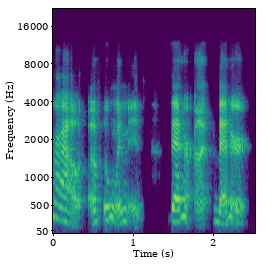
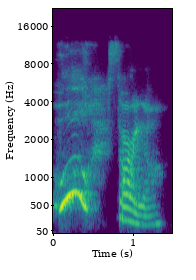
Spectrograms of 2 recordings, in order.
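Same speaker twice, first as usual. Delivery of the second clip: tearful whew; 2 semitones higher than usual. Real, not acted. Leader apologizes to her team while crying, tearful exhale. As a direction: catch your breath through tears. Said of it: "stop crying".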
